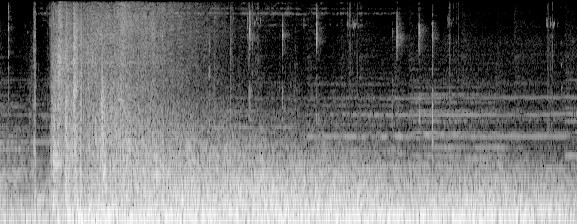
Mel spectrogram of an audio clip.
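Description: An artillery gun in the video game Iron Nest firing a high explosive shell, one sharp loud boom at the start followed by a long rumbling decay that fades over several seconds.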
